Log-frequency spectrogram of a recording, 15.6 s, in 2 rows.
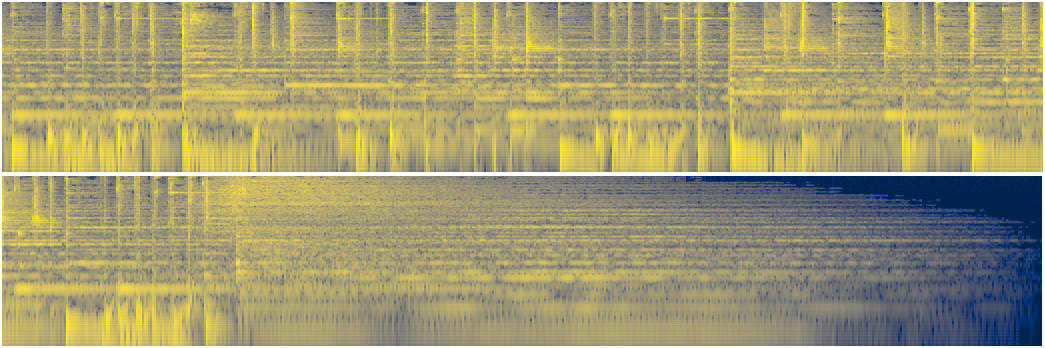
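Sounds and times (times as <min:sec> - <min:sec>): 
upbeat India travel music: 0:00.0 - 0:12.5.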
